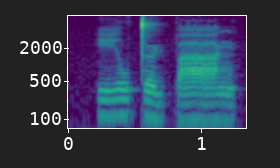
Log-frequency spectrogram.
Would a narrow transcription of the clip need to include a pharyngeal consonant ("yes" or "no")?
no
